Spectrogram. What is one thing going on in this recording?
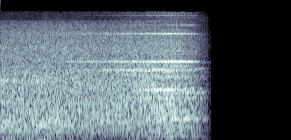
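A magical shimmer rings out.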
